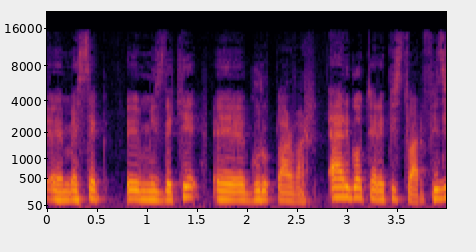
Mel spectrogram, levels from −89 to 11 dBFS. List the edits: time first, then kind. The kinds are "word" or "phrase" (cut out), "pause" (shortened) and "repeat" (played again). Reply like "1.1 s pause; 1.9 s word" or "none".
1.6 s pause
